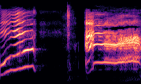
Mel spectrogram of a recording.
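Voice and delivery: high-pitched, loud, pained scream.

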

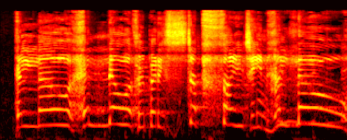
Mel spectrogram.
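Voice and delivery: silly, very high, squeaky voice.

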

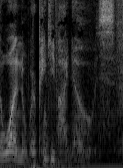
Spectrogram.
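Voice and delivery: dramatic announcer-style read. The speakers discuss an episode title; one reads it in a dramatic announcer voice. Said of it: "dramatic. ... Announcer voice".

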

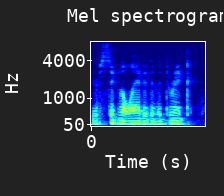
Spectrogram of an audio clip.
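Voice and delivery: plain reading voice

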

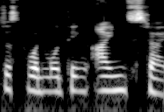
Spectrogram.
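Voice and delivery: normal talking voice

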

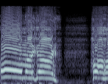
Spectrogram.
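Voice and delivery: trembling with excitement. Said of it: "I'm still shaking".

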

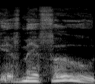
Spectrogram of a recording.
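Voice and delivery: rasping, hoarse, high-pitched voice. A man who has just come in on the startled farmer speaks hoarsely. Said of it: "the other said hoarsely".

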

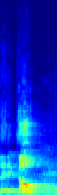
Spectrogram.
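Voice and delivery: loud, emphatic declaration, said like it's meant.

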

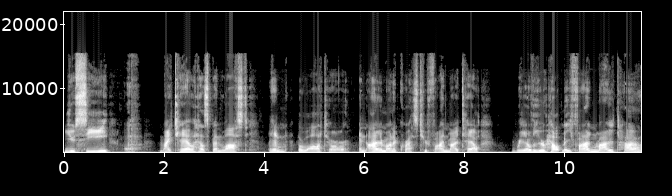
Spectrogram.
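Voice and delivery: wet, gurgling fish creature voice. A narrator voices a salamander man speaking to a fisherman, in a gurgly fishy voice. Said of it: "He exclaimed in a gurgly fishy tone".

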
